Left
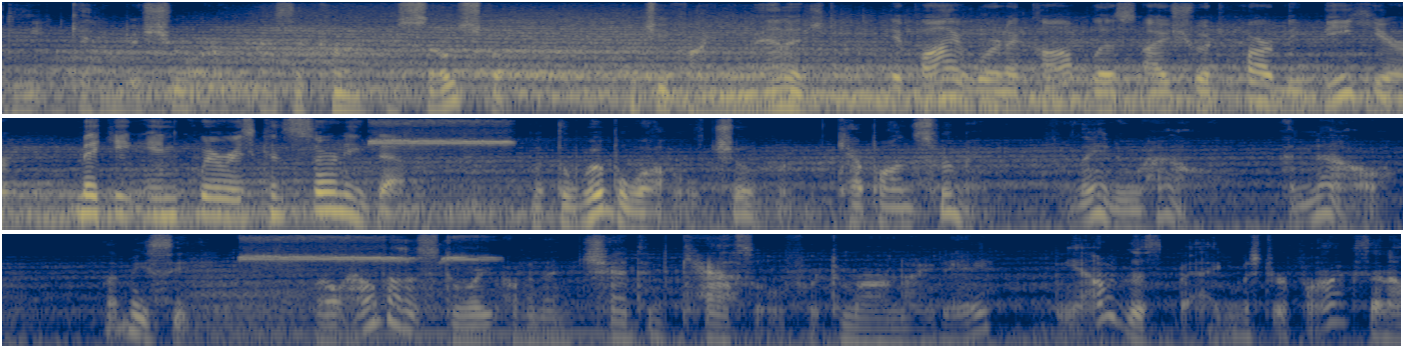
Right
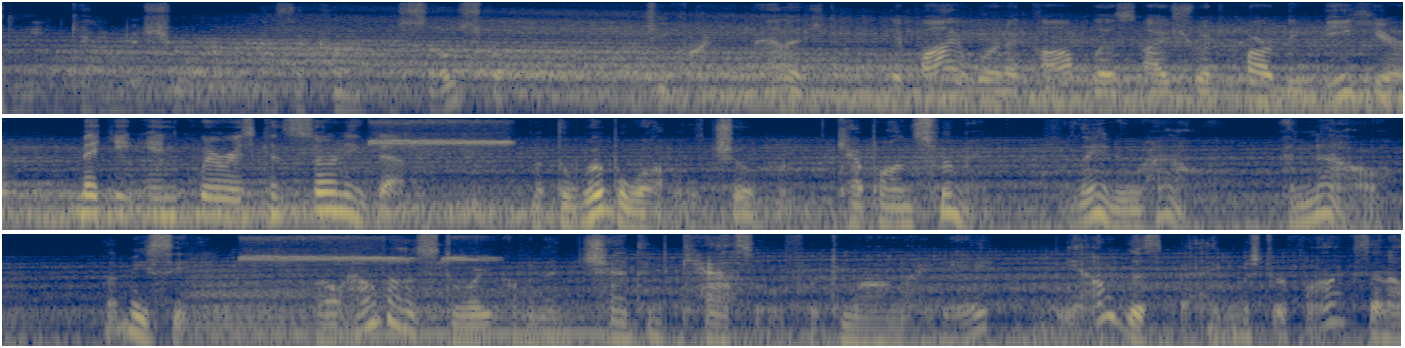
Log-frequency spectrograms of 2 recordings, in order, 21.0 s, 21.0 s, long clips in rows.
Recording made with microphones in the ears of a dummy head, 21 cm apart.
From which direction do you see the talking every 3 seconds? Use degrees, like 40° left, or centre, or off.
60° left, 30° left, centre, 30° right, 40° right, 50° right, 60° right.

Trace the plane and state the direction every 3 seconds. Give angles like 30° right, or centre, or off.
40° left, 10° left, 20° right, 40° right, 50° right, 60° right, 70° right.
